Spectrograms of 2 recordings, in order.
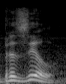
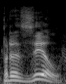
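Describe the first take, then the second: First: Brazil said again with a Brazilian B like P. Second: Brazil said with a Brazilian B like P. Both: Shown as a demonstration. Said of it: "That's how they say it".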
